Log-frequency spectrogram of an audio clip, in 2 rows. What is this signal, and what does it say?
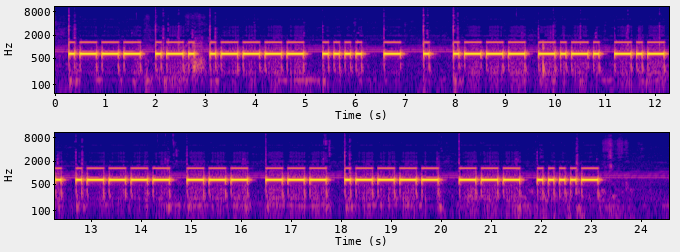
Morse code, heard as a keyed tone, about 11 wpm, 660 Hz. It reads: JR1HTE JCC1OO1O4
